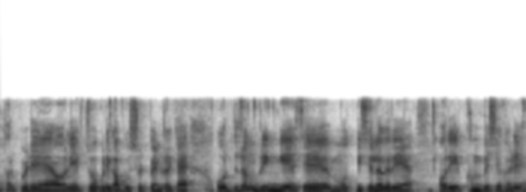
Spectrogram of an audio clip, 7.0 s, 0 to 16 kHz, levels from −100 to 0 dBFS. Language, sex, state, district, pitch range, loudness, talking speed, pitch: Hindi, female, Rajasthan, Churu, 220-235 Hz, -14 LUFS, 195 wpm, 230 Hz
